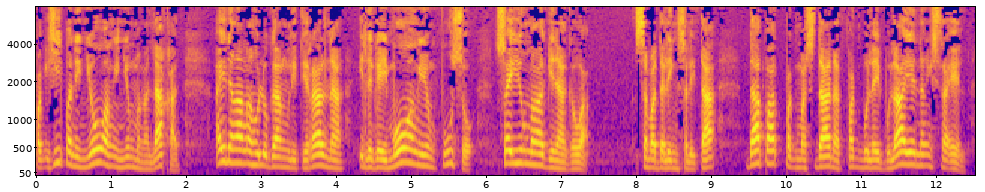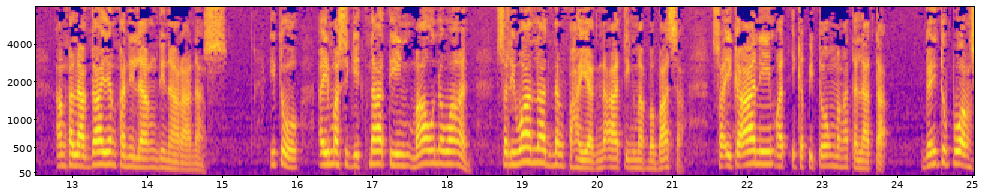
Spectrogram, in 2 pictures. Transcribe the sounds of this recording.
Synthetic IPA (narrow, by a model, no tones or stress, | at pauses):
pɐɡɪsiːpɐnːɪɲjo̞ɐŋɪɲjo̞ŋmɐŋalaːkɐ̰d̪̚ | ʔɐjnɐŋaːŋɐɦʊlʊɡaŋlɪt̪ɛɾalnɐʔɪlɐɡajmo̞ʔɐŋɪjo̞ŋpuːso̞ | sɐʔɪjo̞ŋmɐŋaɡɪnaːɡɐwa̰ʔ | sɐmɐd̪ɐlɪŋsɐlɪt̪aʔ | d̪aːpɐt̪̚pɐɡ̚mɐsd̪anɐt̪̚pɐɡ̚bʊlajbʊlaːjɐnɐŋɪsɾɐʔɛl | ʔɐŋkɐlaːɡaːjɐŋkɐnɪlaŋd̪ɪnaːɾa̰ːnɐ̰s | ʔɪt̪o̞ | ʔɐjmɐsɪɡɪt̪̚naːt̪ɪŋmaːʔʊnɐwaːʔɐn | sɐlɪwaːnɐɡ̚nɐŋpɐɦɐjaɡ̚nɐʔaːt̪ɪŋmɐbabaːsɐ̰ | sɐɪkɐʔaːnɪmɐt̪̚ɪkɐpɪt̪o̞ŋmɐŋat̪ɐlaːt̪a̰ʔ | ɡɐnɪt̪opo̞ɐŋ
